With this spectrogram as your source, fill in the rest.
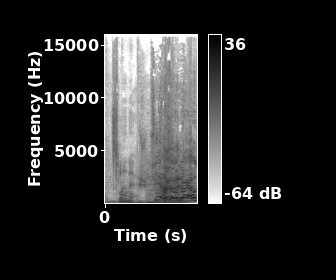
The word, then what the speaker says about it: Slaanesh: But Slaanesh isn't one of them. Pronounced Slaanesh.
